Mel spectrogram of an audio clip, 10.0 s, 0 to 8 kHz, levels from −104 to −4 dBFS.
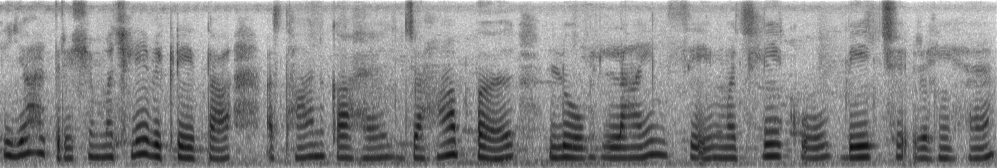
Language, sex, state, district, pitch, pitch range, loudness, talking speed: Hindi, female, Bihar, West Champaran, 195 Hz, 185-215 Hz, -20 LUFS, 100 wpm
